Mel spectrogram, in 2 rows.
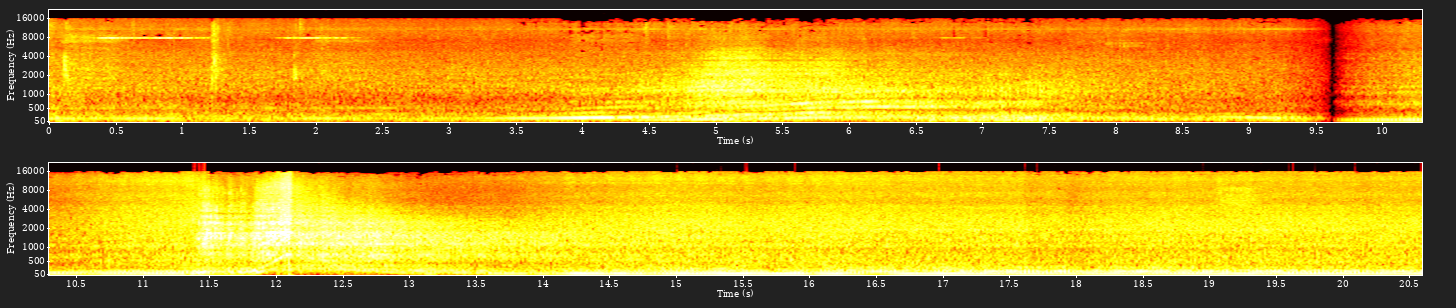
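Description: Ferrari GTC4Lusso's V12 engine accelerating away, its revs rising about four to six seconds in. After an abrupt cut near the middle, a car-like sound rises and falls as if passing by, then gives way to a steady low drone.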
